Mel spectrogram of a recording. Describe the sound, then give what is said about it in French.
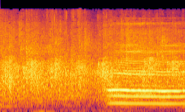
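An audience applauds with dense, steady clapping throughout. About halfway through, a sustained, bright musical tone enters and rings on beneath the clapping. “On l'applaudit, s'il vous plaît.”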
